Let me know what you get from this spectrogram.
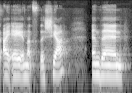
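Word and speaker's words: Xia: Chin Dynasty and then for a x you're going to get a sha so the first dynasty is X I A and that's the Shia and then C is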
